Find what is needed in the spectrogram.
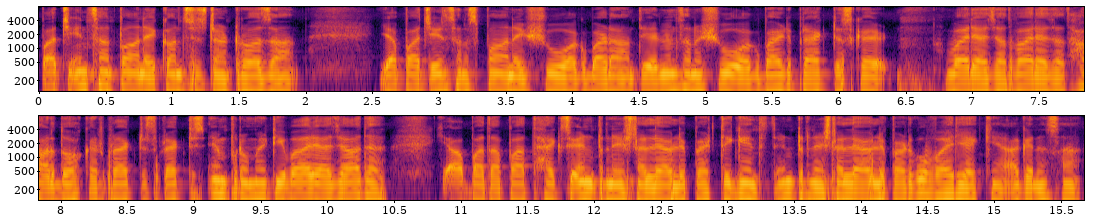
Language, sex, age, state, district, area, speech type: Kashmiri, male, 30-45, Jammu and Kashmir, Ganderbal, urban, spontaneous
